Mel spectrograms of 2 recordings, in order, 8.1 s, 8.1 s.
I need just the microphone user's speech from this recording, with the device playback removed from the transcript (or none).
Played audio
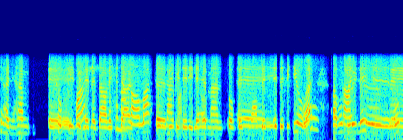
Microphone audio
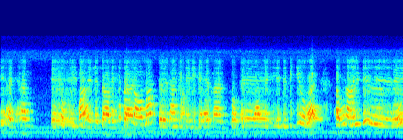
none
